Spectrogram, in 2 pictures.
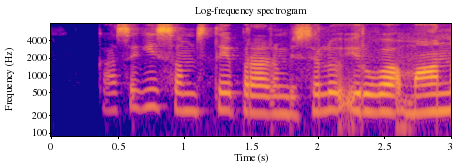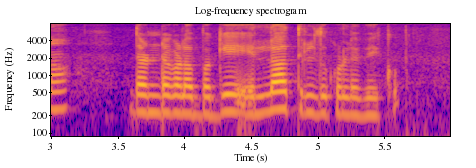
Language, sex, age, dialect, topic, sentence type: Kannada, female, 18-24, Central, banking, question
